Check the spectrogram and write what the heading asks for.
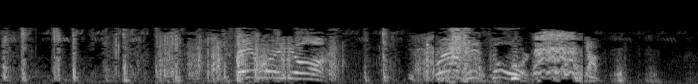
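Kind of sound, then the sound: animal, horse neighing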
